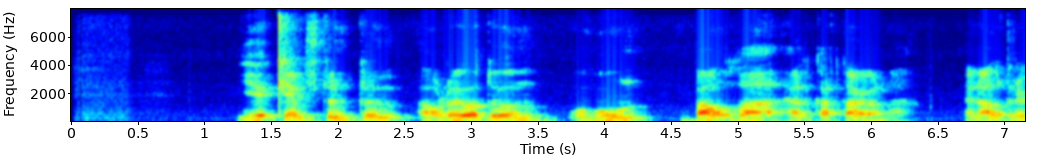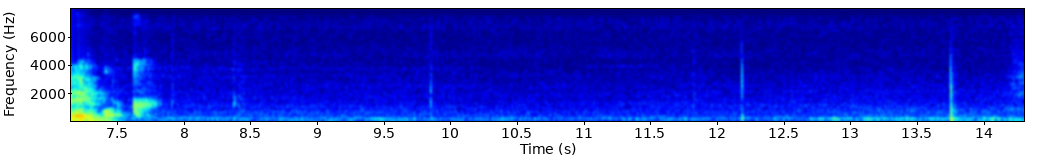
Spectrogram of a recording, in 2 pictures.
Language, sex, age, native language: Icelandic, male, 60-69, Icelandic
